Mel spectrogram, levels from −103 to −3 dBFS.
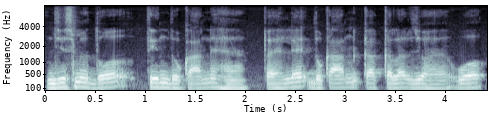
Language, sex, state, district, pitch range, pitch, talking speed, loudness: Hindi, male, Delhi, New Delhi, 105-120 Hz, 110 Hz, 165 wpm, -14 LUFS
